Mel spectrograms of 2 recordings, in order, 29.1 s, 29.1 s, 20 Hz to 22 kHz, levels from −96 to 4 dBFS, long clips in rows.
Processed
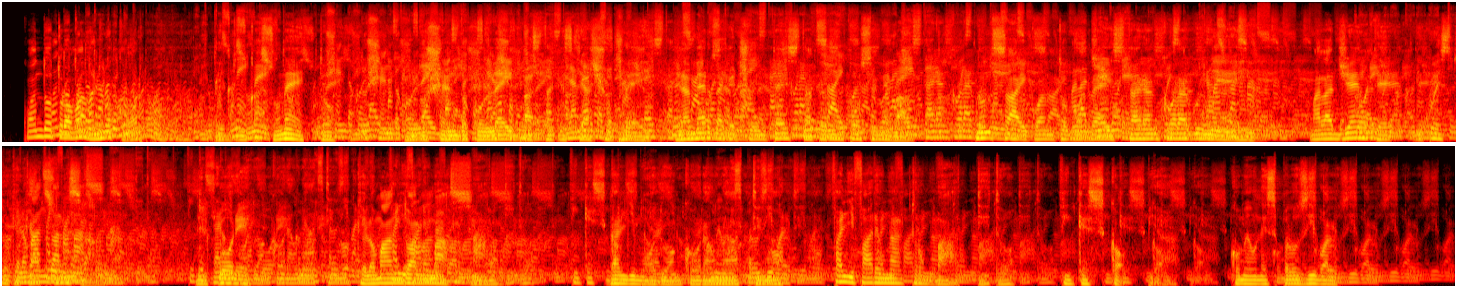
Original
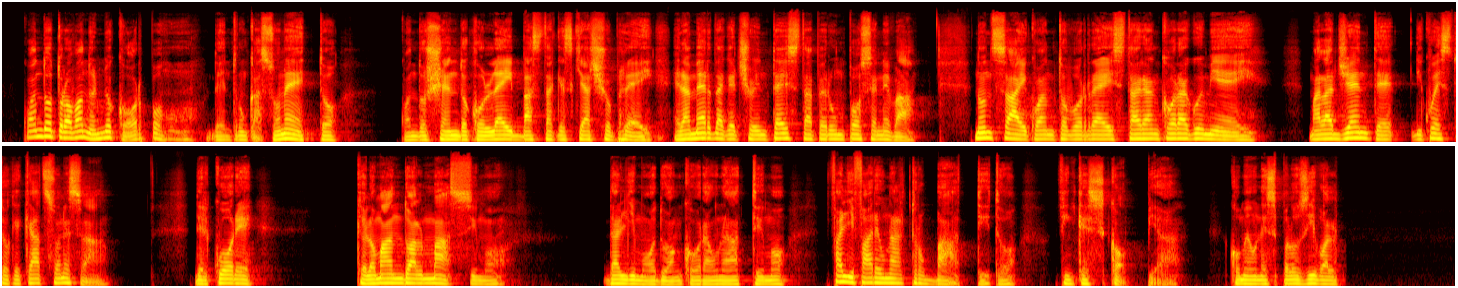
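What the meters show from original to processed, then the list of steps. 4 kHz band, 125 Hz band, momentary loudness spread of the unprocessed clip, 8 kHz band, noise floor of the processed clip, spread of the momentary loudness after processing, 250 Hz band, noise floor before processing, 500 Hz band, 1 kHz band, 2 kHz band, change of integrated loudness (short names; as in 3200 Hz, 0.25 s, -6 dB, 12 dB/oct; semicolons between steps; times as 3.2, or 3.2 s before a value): -3.5 dB, -4.5 dB, 12 LU, -3.5 dB, -45 dBFS, 12 LU, -3.5 dB, -84 dBFS, -2.5 dB, -3.0 dB, -3.5 dB, -4.0 dB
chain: frequency-shifting echo 0.408 s, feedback 57%, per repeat +39 Hz, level -10 dB; echoes that change speed 0.284 s, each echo +4 st, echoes 2; gain -6 dB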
